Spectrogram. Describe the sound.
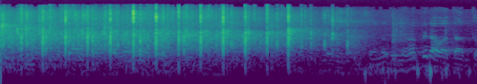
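An audience applauds with dense, crackling clapping and a few sharper individual claps, then the applause thins and fades out over the last couple of seconds as a voice begins.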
